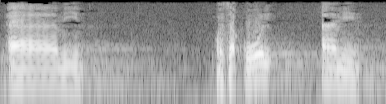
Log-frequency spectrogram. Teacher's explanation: آمين تمد وتقصر من غير مد مع تخفيف الميم، أما تشديد الميم مع المد فهو خطأ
